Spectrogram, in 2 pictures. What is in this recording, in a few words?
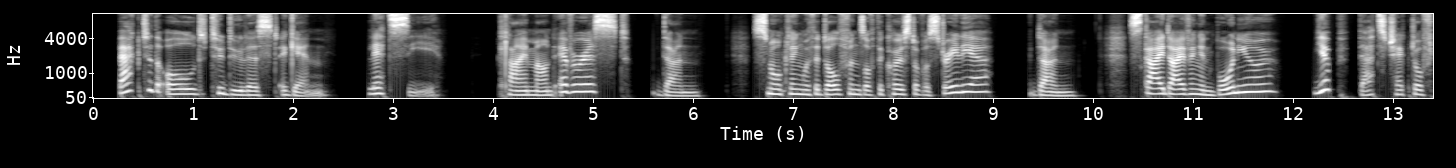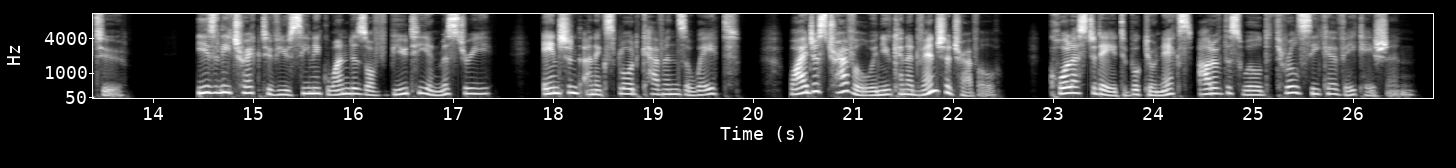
SA Soft Sell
